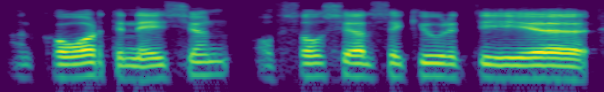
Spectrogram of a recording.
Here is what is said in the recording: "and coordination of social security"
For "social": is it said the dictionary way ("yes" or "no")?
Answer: no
